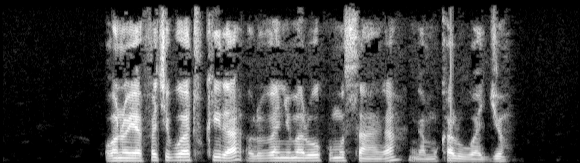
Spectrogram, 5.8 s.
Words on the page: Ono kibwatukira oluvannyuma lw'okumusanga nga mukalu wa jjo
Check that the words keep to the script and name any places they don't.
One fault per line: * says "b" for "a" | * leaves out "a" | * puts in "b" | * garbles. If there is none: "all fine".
* puts in "yafa"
